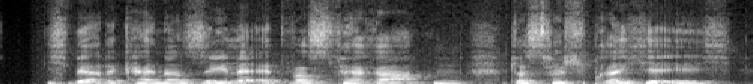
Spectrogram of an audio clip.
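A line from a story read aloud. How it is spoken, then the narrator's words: Urgent call. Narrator (German): rief ich eindringlich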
